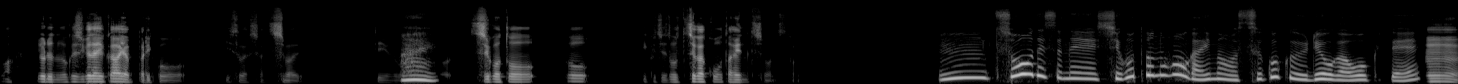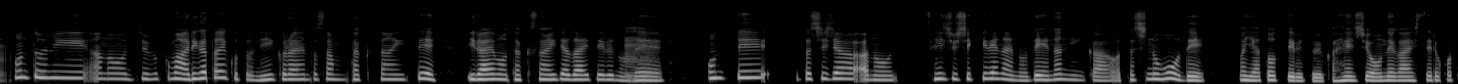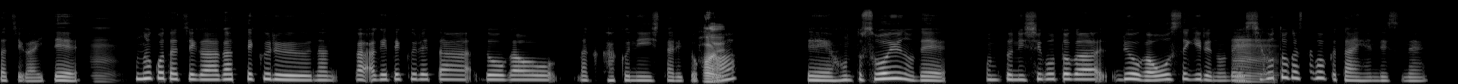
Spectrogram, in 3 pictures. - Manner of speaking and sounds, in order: none
- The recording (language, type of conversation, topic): Japanese, advice, 仕事と家事の両立で自己管理がうまくいかないときはどうすればよいですか？
- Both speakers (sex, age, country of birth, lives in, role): female, 25-29, Japan, United States, user; male, 20-24, Japan, Japan, advisor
